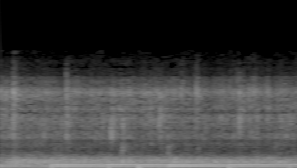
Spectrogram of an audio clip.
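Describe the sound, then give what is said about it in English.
Steady rain hisses in a continuous wash, with scattered drops tapping irregularly on a surface and a faint sustained tone humming underneath. “I'm waiting for the rain to stop, I said.”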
